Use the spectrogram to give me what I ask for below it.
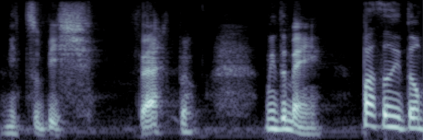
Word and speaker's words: Mitsubishi: de carro é verdade as pessoas não falam MIT bichi né Fala Mitsubishi então né que em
